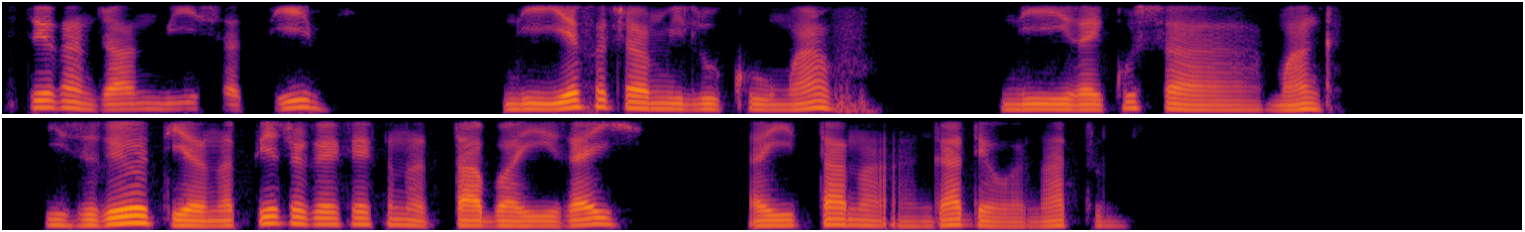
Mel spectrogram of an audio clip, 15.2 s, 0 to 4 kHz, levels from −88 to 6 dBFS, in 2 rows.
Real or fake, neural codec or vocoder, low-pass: real; none; 3.6 kHz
